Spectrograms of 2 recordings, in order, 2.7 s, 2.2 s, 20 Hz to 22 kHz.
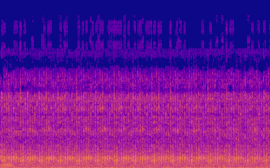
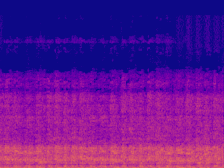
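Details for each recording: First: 2003 6.0 Powerstroke diesel after fuel injector job, first start in cold weather, little smoke: steady, even idle clatter warming up with no knocks, misses or surging; sounds good, normal idle. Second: 6.0 Powerstroke cranking after a fuel injector job: steady, labored, lumpy turnover as WD-40, fuel and oil left in the cylinders are pushed out, giving a little smoke; ICP reads 0.2 volts.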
